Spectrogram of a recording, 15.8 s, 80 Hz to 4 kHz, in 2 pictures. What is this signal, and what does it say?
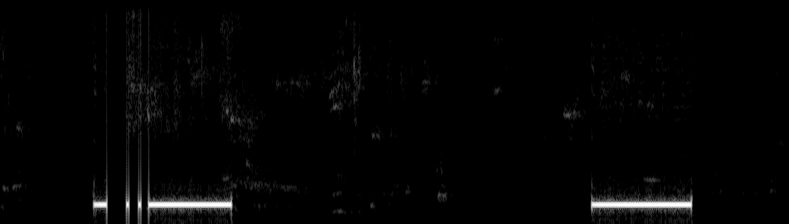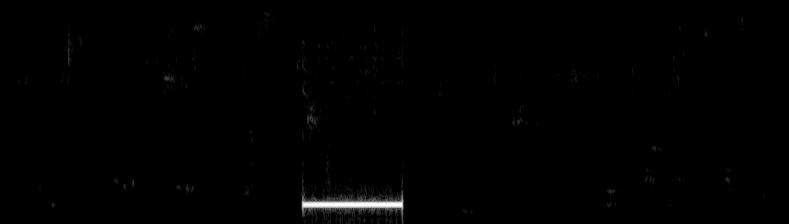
Ringback tone (Europe, 425 Hz), with speech.
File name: out- -2015- - - .48817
